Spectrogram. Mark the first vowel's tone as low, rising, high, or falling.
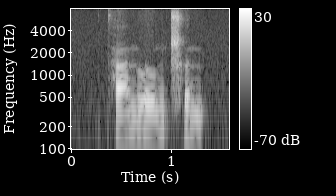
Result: rising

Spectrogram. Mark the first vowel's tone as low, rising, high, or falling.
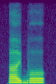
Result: high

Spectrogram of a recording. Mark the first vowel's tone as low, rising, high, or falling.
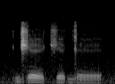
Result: falling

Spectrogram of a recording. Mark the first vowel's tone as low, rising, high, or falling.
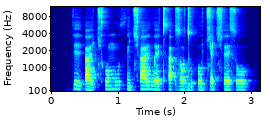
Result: falling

